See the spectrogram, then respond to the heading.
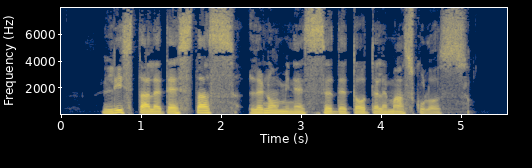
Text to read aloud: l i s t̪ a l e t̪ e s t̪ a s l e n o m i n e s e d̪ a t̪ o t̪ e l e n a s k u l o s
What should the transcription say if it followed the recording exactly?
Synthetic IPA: l i s t̪ a l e t̪ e s t̪ a s l e n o m i n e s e d̪ e t̪ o t̪ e l e m a s k u l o s

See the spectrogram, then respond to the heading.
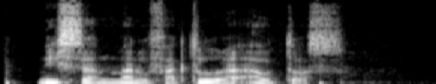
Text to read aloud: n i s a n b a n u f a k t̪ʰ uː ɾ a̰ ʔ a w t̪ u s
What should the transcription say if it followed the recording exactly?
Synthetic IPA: n i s a n m a n u f a k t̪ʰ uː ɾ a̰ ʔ a w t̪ o s

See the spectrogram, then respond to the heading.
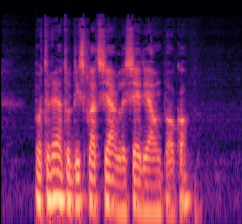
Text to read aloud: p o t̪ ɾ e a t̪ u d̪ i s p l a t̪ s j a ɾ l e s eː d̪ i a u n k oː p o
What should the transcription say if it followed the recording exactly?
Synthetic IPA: p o t̪ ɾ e a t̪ u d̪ i s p l a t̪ s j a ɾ l e s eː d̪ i a u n p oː k o

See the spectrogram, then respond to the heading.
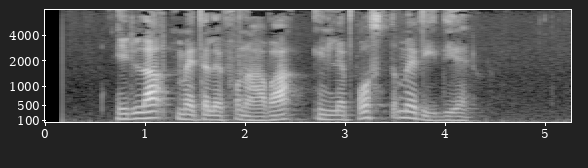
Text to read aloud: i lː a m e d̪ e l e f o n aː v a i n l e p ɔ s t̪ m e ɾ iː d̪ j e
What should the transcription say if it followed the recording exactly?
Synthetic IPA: i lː a m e t̪ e l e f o n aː v a i n l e p ɔ s t̪ m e ɾ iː d̪ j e

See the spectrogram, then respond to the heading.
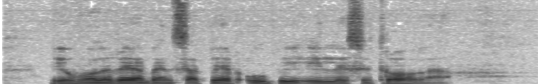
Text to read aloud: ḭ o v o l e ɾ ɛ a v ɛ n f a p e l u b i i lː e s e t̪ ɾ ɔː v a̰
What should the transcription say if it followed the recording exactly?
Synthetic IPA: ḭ o v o l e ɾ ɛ a b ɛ n s a p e ɾ u b i i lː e s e t̪ ɾ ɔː v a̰

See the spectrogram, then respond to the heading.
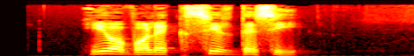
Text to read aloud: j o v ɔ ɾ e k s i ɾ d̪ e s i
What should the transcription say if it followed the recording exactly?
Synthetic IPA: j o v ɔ l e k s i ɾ d̪ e s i

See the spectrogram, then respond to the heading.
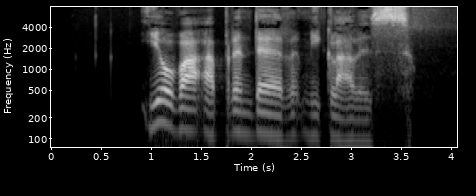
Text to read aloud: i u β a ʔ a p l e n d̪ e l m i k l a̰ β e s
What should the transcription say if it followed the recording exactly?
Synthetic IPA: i o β a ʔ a p ɾ e n d̪ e ɾ m i k l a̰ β e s

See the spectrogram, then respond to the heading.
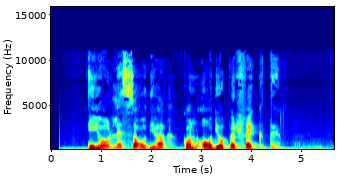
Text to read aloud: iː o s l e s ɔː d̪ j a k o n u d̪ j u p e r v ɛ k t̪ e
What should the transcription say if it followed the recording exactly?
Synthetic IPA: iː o l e s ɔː d̪ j a k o n ɔ d̪ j o p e r f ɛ k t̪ e

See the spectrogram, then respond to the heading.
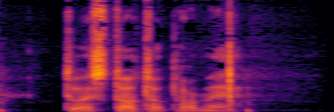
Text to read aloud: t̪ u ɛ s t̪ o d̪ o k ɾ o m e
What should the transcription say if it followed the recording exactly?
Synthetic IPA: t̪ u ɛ s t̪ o t̪ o p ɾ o m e

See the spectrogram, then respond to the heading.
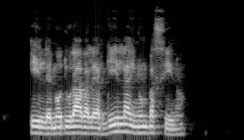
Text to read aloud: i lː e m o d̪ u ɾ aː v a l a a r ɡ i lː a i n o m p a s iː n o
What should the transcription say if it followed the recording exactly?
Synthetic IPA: i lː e m o d̪ u l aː v a l e a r ɡ i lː a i n u m b a s iː n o

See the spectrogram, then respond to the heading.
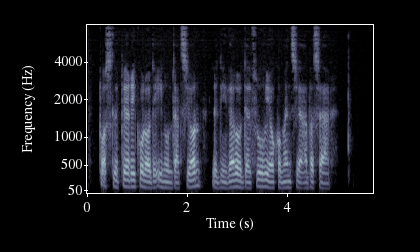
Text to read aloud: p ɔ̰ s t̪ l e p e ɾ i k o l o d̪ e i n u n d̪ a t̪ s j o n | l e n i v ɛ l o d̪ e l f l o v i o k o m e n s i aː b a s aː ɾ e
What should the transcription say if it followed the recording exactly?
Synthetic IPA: p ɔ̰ s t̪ l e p e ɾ i k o l o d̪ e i n u n d̪ a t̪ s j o n | l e n i v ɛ l o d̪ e l f l u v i o k o m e n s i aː b a s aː ɾ e

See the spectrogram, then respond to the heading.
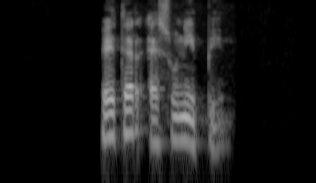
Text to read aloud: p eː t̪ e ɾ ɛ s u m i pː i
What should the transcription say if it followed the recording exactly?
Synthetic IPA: p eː t̪ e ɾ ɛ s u n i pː i

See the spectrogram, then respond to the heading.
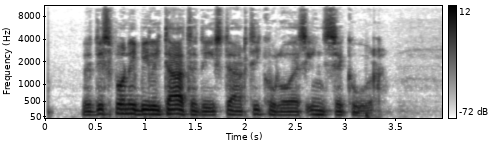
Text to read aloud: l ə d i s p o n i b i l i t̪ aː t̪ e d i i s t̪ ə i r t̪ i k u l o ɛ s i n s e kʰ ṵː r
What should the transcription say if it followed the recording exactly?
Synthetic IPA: l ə d i s p o n i b i l i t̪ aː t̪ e d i i s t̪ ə a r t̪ i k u l o ɛ s i n s e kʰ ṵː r

